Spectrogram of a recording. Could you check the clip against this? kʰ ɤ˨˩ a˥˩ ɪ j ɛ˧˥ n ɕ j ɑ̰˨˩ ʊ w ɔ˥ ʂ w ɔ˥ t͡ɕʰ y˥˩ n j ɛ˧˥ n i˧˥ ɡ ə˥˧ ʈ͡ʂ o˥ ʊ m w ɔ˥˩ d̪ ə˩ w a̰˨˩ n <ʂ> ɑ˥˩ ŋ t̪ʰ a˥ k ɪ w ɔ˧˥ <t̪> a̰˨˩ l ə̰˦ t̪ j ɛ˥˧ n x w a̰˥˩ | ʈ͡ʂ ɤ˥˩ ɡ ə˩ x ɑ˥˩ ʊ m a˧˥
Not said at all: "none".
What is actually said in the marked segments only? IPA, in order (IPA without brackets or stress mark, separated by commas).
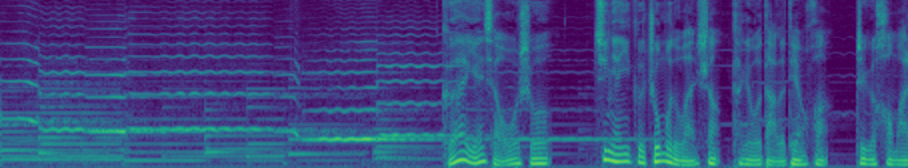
ʂ, t̪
